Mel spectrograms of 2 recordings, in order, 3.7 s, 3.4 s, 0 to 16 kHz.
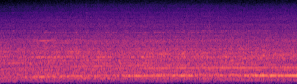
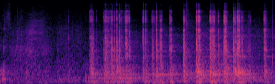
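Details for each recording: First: Creworks 8x16 mini metal lathe, cover off, after lubricating the gear train: smooth, even whir with steady mid-pitched hum, no clatter or grinding; much quieter than before, normal running. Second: New Creworks 8x16 Chinese mini metal lathe, gears turned by hand after filing a welded seam: uneven clicks about three a second, smooth then grabbing with sharper snags where teeth catch the weld; still slightly tight after filing.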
